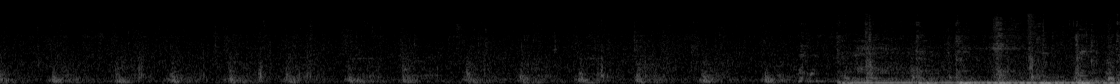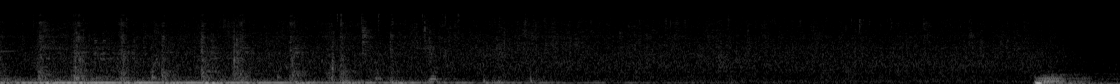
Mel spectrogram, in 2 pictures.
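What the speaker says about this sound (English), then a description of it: "Not with this rain." Rain in the Silent Hill 2 Remake game, a steady patter that swells midway into a heavier, rumbling downpour with a low thunder-like roll, ending in a sharp low thump.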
